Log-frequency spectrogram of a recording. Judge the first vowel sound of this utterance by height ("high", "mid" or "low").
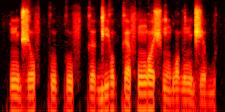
mid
